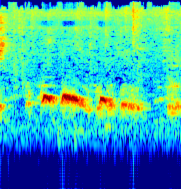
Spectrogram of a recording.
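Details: Spotted dove cooing its six-note song: a short low coo followed by longer mellow, slightly wavering coos and a trailing final note, with little background noise.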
